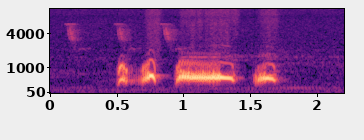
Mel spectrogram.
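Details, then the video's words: Decoy spotted dove phrase meant to provoke wild doves to coo: short hoot, short hoot, long mellow coo, and a brief trailing note, four parts in all, clean background. "Tiếng Chim Cu Gáy Mồi, dùng loa kích bổi nhanh gáy không tạp âm rất hiệu quả"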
